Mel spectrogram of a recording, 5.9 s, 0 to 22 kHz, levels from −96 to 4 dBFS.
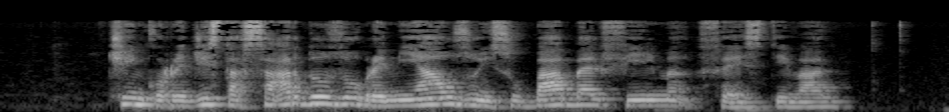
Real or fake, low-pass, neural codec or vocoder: real; 10.8 kHz; none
